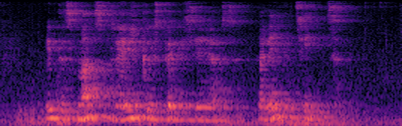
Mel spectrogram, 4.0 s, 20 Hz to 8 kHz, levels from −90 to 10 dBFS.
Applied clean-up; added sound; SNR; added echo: none; Thunder / Rain; 12 dB; reverberation time 0.8 s.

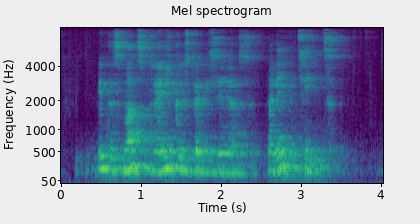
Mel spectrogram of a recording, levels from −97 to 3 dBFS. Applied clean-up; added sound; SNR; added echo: neural separator model SepFormer DNS4.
